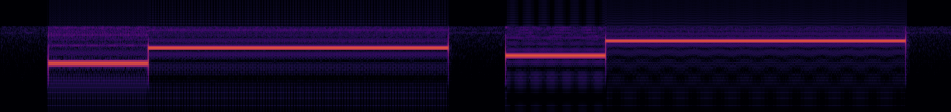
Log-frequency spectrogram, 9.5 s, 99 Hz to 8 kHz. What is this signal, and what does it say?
Two-tone page, heard as a one-second tone, then a three-second tone, about 670 then 1220 Hz, about 900 then 1600 Hz, with noise. It is heard from 0.5 to 9.1 s.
